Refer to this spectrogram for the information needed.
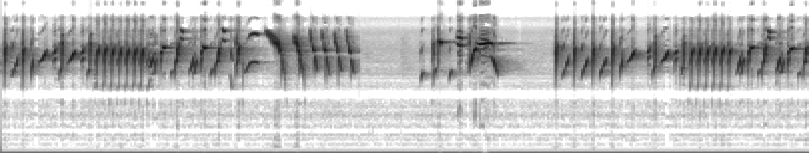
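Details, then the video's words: Wild European goldfinch singing: rapid tinkling twitters and buzzy trills in dense bursts, a brief pause near the middle, then fast chattering phrases resume to the end. "Écoutez et appréciez le doux chant du chardonneret sauvage"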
